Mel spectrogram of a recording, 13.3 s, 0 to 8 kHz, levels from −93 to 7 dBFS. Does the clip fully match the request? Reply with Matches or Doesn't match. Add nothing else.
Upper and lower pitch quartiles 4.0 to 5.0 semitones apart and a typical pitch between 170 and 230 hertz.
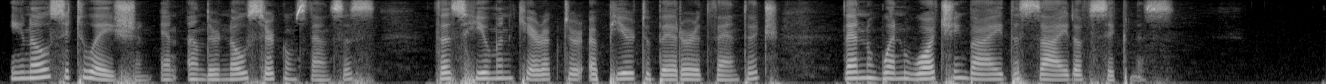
Doesn't match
